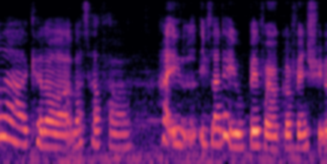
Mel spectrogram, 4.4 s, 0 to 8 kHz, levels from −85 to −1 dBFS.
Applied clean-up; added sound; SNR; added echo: none; none; none; none.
